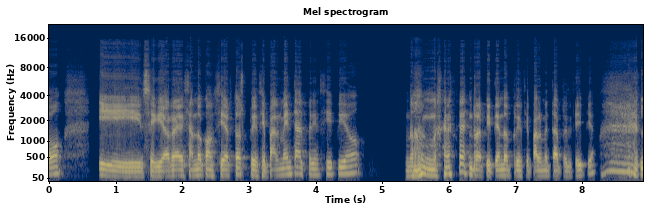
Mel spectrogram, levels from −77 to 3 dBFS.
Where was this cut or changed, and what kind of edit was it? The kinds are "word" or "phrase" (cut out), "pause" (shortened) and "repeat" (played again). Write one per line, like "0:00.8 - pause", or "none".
none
